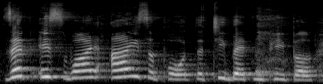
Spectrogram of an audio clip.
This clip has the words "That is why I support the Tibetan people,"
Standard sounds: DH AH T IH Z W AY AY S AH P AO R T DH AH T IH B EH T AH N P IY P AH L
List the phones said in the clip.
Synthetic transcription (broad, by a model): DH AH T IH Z W AY AY S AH P AO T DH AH T IH B EH T AH N P IY P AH L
